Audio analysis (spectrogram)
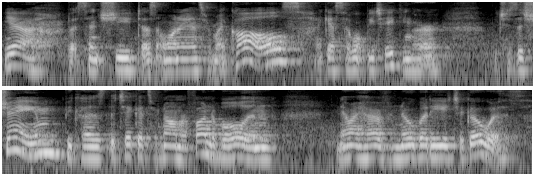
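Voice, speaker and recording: A woman playing a mild, downhearted jilted man in a comedy skit, subdued and halting. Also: low-pitched, echoey room, a little hiss or hum, pitched below the performer's own voice, poor audio.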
